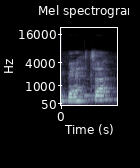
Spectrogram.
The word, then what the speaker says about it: Werther: nós vamos falar sobre Sofrimentos do Jovem Bessa com a pronúncia do Google Tradutor Ok este livro é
